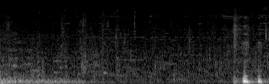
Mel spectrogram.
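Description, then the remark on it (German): Horse hooves trot along in a soft, steady clip-clop over a low rumble, ending with two louder, close hoof knocks. “Ja, dann steige ich wieder auf und versuche geordnet, langsam trabend gen Schloss oder Residenz zu traben.”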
